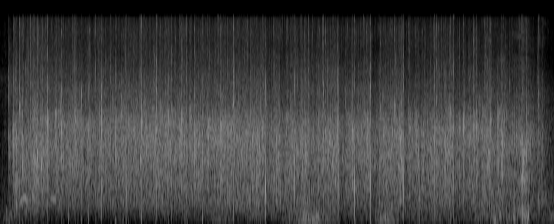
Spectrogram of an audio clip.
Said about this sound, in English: can we have a round of applause for all of the sponsors of this conference?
